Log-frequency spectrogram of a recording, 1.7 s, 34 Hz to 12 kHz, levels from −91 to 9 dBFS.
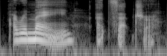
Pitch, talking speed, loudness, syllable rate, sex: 180 Hz, 105 wpm, -20 LUFS, 3.4 syllables/s, female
